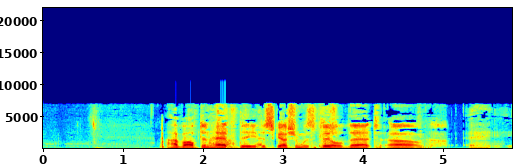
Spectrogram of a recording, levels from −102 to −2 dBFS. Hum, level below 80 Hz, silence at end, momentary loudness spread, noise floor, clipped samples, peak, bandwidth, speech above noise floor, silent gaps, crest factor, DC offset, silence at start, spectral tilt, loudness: none; -38 dBFS; 0.3 s; 22 LU; -51 dBFS; under 0.1%; 0 dBFS; 7.4 kHz; 36 dB; none; 16 dB; under 0.1%; 0.6 s; -4 dB/octave; -14 LUFS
